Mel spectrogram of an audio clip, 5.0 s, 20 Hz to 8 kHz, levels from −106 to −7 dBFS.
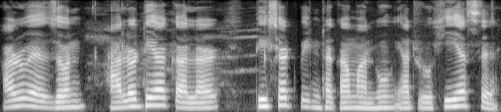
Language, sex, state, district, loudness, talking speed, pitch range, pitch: Assamese, male, Assam, Sonitpur, -17 LUFS, 145 wpm, 145-185 Hz, 155 Hz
